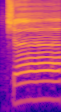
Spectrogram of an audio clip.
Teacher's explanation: Jangan bunyi ke dalam. Kalau bunyi ke dalam dia jadi qaf. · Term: hamzah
